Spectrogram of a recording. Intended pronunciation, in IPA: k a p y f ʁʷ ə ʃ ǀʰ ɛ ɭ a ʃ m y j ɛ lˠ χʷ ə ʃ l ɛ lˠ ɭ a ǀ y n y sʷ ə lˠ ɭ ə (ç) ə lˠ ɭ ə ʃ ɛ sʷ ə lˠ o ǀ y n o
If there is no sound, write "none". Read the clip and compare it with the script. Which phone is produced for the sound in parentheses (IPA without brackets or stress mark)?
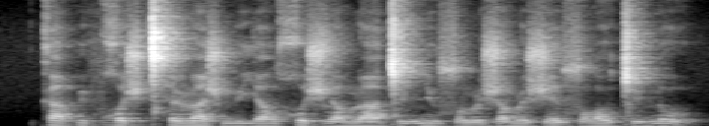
ʃ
